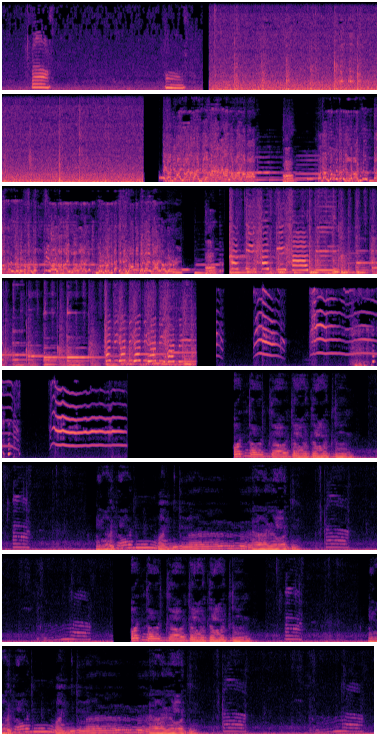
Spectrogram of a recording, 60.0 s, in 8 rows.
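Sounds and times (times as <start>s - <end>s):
noisy backing: 4.2s - 10.4s
music: 12.2s - 16.8s, 18.6s - 26.4s
kitten meowing and crying: 26.8s - 30.4s, 31.0s - 32.5s.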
